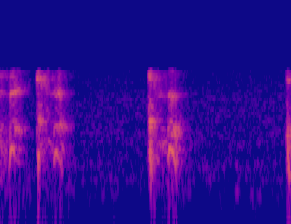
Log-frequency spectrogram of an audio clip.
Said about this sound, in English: Hold your mouth when you cough.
